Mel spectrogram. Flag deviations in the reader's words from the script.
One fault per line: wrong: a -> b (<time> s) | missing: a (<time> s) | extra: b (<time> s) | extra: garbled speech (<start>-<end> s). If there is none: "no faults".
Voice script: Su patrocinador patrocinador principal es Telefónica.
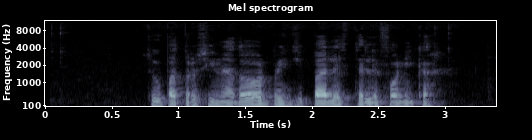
missing: patrocinador (1.7 s)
